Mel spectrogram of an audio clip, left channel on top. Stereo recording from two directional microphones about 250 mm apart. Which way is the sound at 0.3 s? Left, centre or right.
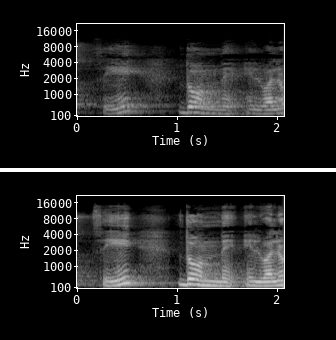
Right.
